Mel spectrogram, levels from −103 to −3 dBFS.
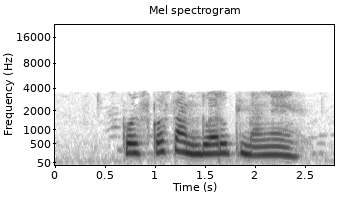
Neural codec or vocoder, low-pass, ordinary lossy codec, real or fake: none; 3.6 kHz; AAC, 24 kbps; real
